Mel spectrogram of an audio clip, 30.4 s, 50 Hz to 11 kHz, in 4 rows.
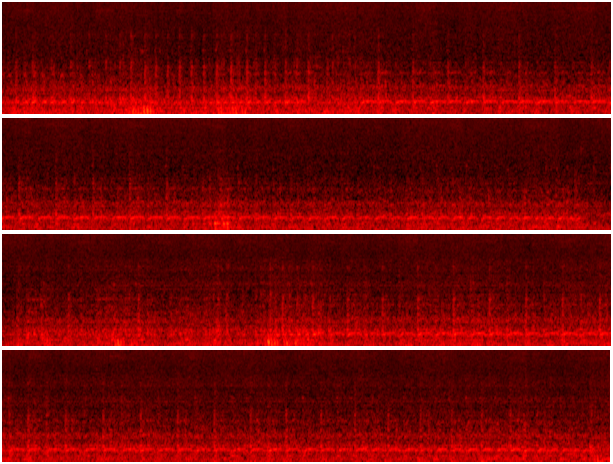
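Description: Faint steady whine of a lead-screw 3D printer's stepper motors driving the print head at about 200 mm/s, with a fine warble as the head changes direction and a few soft knocks. The whine drops out for a moment about halfway through.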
